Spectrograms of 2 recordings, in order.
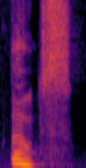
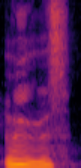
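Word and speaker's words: Uz: where job is from OOTS that's how you would pronounce it if we were reading Hebrew OOTS but that's not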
